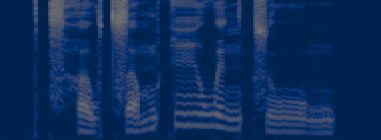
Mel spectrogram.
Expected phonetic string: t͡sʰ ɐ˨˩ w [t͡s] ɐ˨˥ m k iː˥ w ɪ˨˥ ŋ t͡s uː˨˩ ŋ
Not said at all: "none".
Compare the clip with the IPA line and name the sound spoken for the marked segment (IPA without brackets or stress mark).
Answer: t͡s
